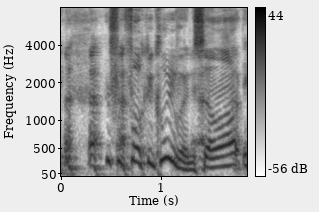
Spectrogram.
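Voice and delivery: high-pitched, laughing mock accusation; mock jeering. Hometown friends ribbing him for saying soda, high mock jeering.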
